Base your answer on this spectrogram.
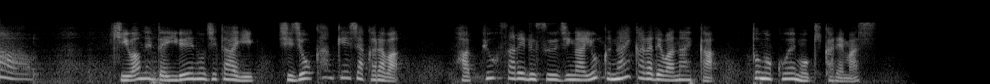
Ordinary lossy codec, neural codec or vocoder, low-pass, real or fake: Opus, 24 kbps; codec, 16 kHz, about 1 kbps, DyCAST, with the encoder's durations; 7.2 kHz; fake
